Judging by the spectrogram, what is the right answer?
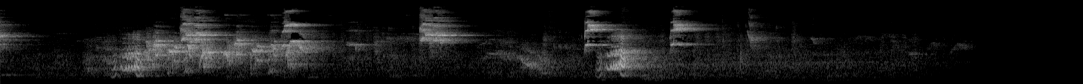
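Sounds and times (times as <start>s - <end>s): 
parrots squawking: 0.0s - 8.3s.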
